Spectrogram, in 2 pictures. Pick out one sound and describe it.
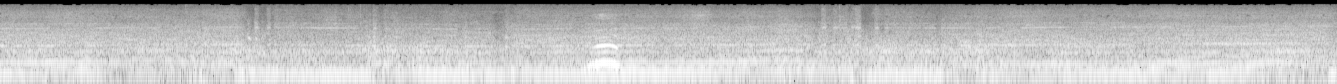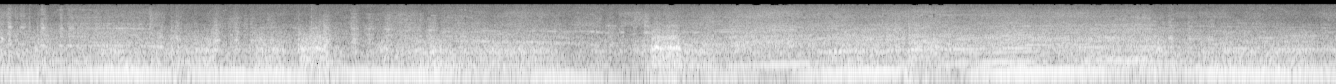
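A racing car engine drones steadily, its pitch rising and dropping with gear changes.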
